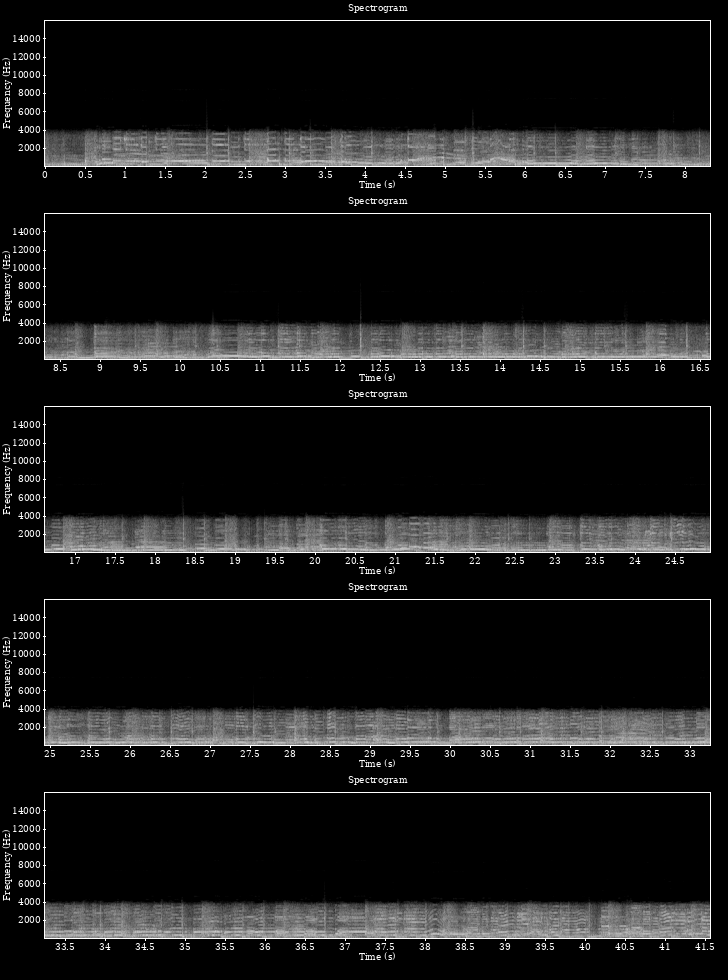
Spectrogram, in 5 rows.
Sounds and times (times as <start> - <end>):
Guitar: 0.0 - 41.5.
